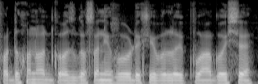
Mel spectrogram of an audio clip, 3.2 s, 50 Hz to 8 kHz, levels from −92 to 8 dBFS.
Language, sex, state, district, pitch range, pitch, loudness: Assamese, male, Assam, Sonitpur, 100-105 Hz, 105 Hz, -17 LUFS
